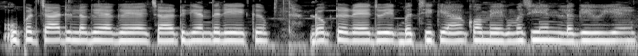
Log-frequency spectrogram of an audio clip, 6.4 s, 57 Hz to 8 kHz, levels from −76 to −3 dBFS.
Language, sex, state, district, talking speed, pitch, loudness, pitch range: Hindi, female, Rajasthan, Barmer, 205 wpm, 225 Hz, -12 LUFS, 220-230 Hz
